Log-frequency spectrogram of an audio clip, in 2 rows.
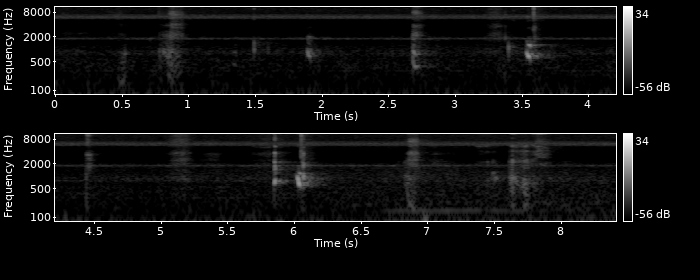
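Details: Baby boy with hiccups: short sharp hiccup catches, roughly 20 to 25 a minute and somewhat irregular, with soft fussing and room hum.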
